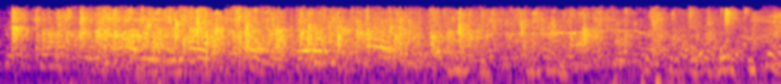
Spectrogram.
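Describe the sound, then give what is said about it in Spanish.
Sustained applause from an audience for a group of fifth-grade primary school children, dense rapid clapping that stays steady and fairly loud for several seconds, with some voices mixed in underneath. “Este bueno, pues le vamos a dar un aplauso, ¿no?”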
